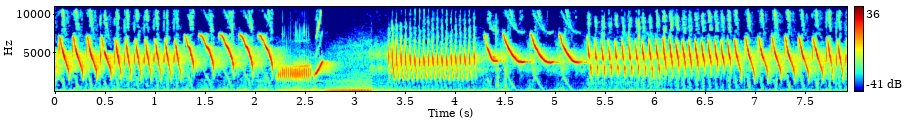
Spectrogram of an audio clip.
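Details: Canary, long song intended for training caged birds: rapid downward whistles, a rough buzzy segment, a high tonal burst, looping slurred whistles, then sustained fast rolling trills with brief breaks.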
